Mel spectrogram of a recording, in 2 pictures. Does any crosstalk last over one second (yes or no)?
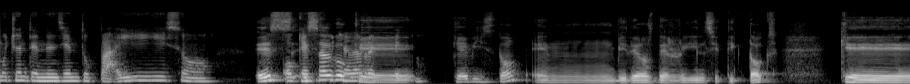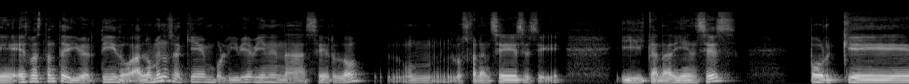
yes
